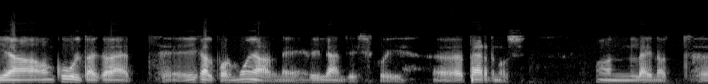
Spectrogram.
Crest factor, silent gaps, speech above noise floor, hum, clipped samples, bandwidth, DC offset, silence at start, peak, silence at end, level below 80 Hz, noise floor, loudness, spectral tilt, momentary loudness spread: 20 dB; none; 37 dB; none; under 0.1%; 11.5 kHz; under 0.1%; 0 s; 0 dBFS; 0 s; -66 dBFS; -56 dBFS; -20 LUFS; -6.5 dB/octave; 12 LU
